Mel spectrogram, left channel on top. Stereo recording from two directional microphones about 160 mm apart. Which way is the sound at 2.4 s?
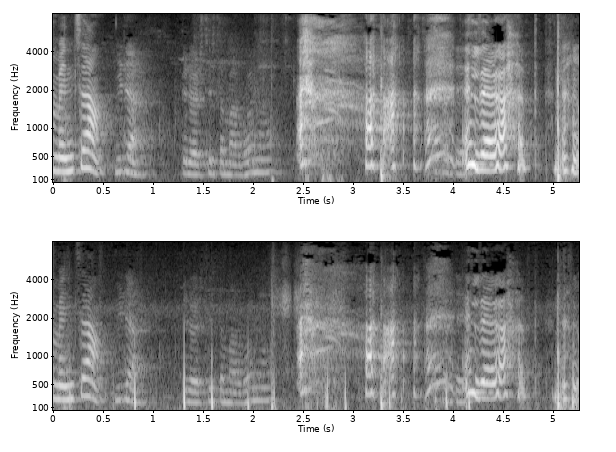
30° left (ahead or behind).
